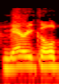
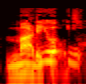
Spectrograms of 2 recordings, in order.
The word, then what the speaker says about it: Marigold: So it's not Marigold, by the way, people. You got to say it with like the kind of like the katakana pronunciation, Marigold.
